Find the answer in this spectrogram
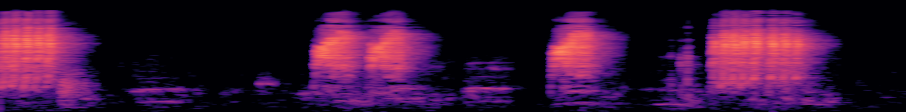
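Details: Cungkok bulbul in lively full song, used as a model for training songbirds: loud, harsh, chattering bursts of half a second each, separated by short pauses, with faint softer notes between them.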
